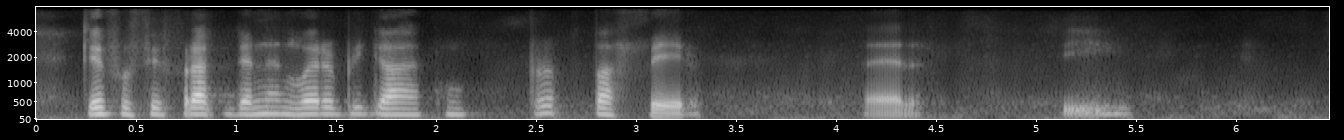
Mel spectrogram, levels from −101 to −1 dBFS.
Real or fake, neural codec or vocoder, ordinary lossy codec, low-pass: fake; codec, 24 kHz, 0.9 kbps, WavTokenizer, large speech release; none; 7.2 kHz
